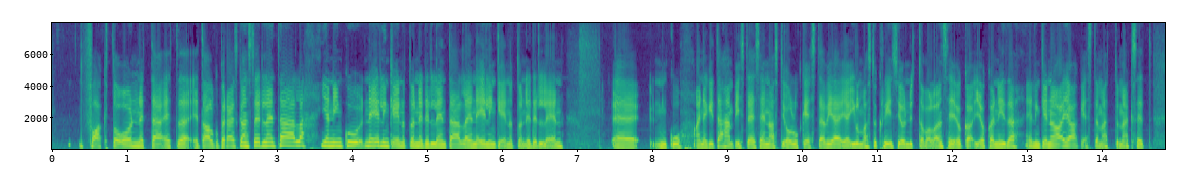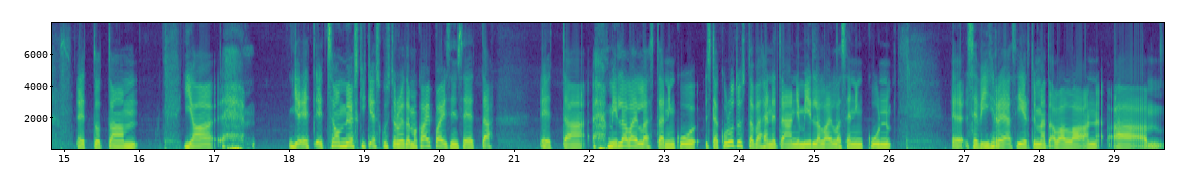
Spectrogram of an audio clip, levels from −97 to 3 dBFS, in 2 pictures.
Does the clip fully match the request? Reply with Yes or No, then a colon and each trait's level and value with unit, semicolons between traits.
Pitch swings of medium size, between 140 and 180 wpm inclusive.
No: narrow, 2.2 semitones; fast, 155 wpm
